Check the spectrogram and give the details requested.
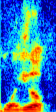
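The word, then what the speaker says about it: Guaidó: That's Yes, the correct pronunciation. yes, Yes. So, Juan Guaido.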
